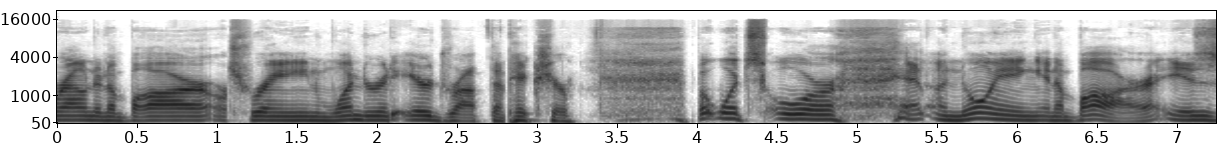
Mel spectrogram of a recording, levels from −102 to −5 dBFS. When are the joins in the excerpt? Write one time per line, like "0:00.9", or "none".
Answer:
0:01.1
0:02.1
0:02.8
0:04.4
0:05.4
